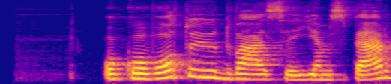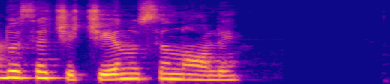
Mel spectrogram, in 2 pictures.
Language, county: Lithuanian, Vilnius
